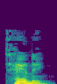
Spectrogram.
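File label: "tanning", British English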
